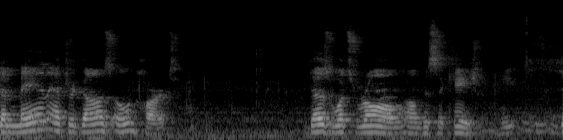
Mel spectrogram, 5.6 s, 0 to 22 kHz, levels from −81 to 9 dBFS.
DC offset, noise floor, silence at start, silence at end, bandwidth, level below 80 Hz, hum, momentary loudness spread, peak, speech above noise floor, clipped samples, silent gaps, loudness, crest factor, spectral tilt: under 0.1%; -57 dBFS; 0 s; 0 s; 13.5 kHz; -60 dBFS; none; 18 LU; -20 dBFS; 21 dB; under 0.1%; none; -36 LUFS; 18 dB; -6 dB/octave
